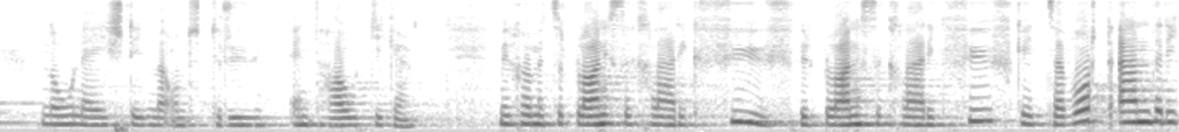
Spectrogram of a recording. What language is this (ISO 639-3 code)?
gsw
